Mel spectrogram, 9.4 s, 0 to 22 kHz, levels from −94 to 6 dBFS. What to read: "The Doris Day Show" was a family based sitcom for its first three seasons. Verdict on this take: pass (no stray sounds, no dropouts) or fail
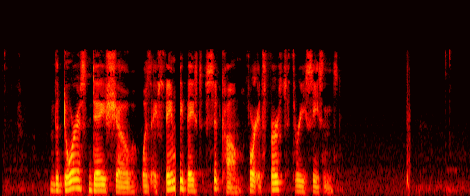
fail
